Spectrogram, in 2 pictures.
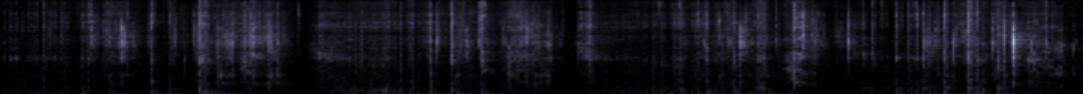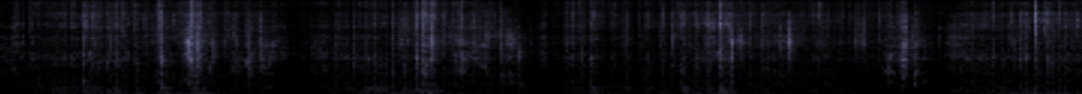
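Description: An oval pink bar of dry, solid soap with a silver-coated back is held in one hand while its face is scraped and shaved with a metal box-cutter blade, peeling off pink flakes. Bursts of dry, crisp, crackling scraping come in several passes separated by brief pauses. The sound is bright and high, with little low end.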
